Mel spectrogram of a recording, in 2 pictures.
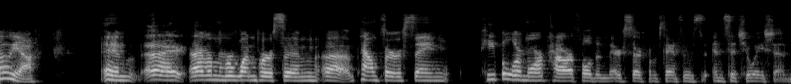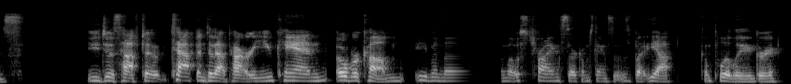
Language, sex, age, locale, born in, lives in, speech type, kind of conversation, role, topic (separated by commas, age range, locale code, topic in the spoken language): English, female, 30-34, en-US, United States, United States, conversation, podcast, host, How do people experience and cope with the wide range of emotions that come with grief?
